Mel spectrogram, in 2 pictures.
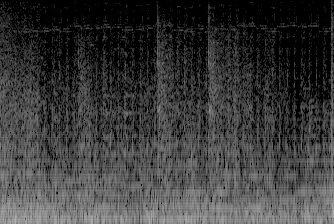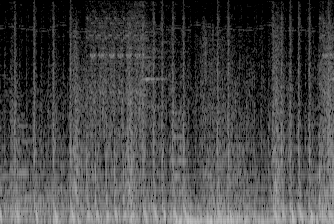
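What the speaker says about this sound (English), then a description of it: "I'm just not gonna stop shooting because I want to keep the rate of fire up on this" A gun under test fires long rapid bursts of loud, tightly packed shots without pause. The dense crackle builds and grows heavier toward the end, heard close up and with no talk over it.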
